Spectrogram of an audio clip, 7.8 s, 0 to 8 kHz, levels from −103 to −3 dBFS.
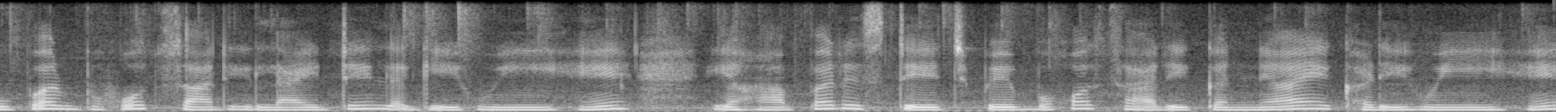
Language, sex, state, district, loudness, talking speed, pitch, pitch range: Hindi, female, Goa, North and South Goa, -16 LUFS, 130 wpm, 190 Hz, 175-230 Hz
